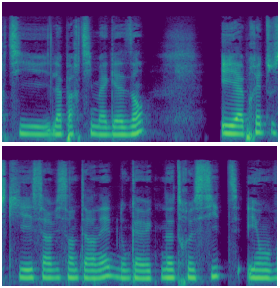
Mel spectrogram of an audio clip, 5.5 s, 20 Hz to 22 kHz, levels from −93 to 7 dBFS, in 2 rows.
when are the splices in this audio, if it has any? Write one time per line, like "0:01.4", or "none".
none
